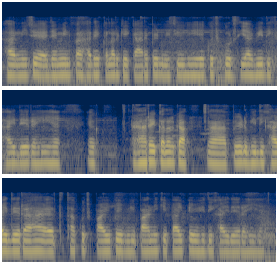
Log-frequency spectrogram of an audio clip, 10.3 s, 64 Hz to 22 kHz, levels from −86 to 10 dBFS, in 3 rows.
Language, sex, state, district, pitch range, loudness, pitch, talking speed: Magahi, male, Bihar, Gaya, 140-150 Hz, -21 LUFS, 145 Hz, 225 wpm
